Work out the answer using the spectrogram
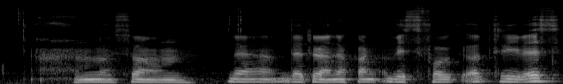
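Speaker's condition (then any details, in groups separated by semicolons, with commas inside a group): ALS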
